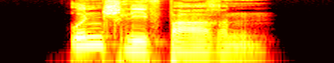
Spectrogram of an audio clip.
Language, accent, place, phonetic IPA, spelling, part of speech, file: German, Germany, Berlin, [ˈʊnˌʃliːfbaːʁən], unschliefbaren, adjective, De-unschliefbaren.ogg
- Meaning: inflection of unschliefbar: 1. strong genitive masculine/neuter singular 2. weak/mixed genitive/dative all-gender singular 3. strong/weak/mixed accusative masculine singular 4. strong dative plural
